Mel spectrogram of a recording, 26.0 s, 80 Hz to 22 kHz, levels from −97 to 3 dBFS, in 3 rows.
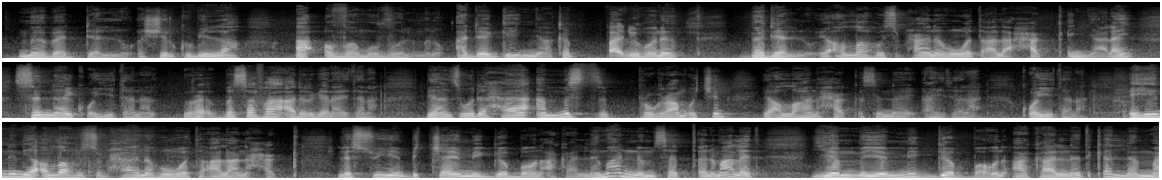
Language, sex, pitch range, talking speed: Amharic, male, 100-145 Hz, 115 wpm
